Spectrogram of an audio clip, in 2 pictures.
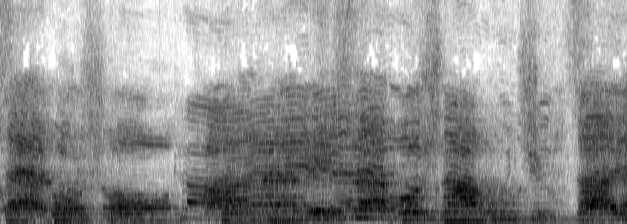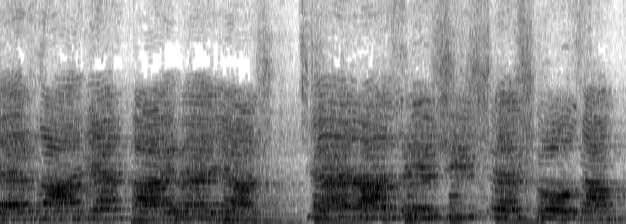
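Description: A young children's choir singing a song in phrases, with instrumental accompaniment carrying a bass line underneath.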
